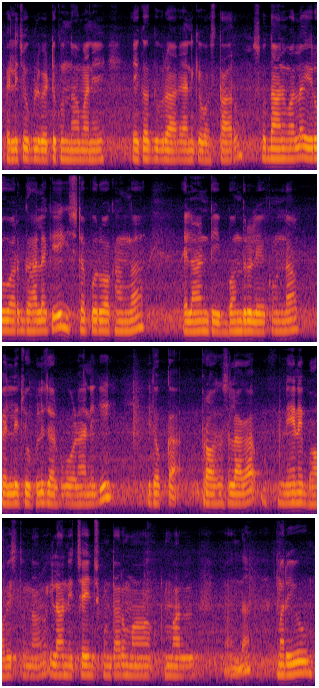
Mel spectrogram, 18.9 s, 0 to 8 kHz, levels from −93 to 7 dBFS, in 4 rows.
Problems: constant background noise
